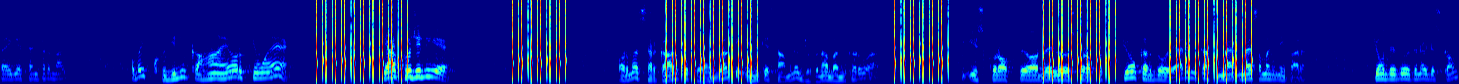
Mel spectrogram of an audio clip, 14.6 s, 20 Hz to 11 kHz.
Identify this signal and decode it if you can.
Pulse dialling, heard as clicks on a phone line, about 11 pulses a second, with speech in Urdu. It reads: 0 6 0 6 8 9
